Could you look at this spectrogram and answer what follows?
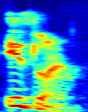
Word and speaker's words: Islam: It's Islam. It's Islam. Yeah. It's a z.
